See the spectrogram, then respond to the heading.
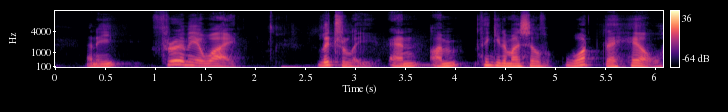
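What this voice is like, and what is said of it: Usual voice. Nothing is said of it.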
